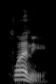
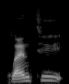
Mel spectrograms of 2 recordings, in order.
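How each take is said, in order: First: The word is said quickly with reduced sounds. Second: The word is said carefully with every sound. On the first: "while you're speaking quickly, you can practice pronouncing plenty" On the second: "Plenty is correct"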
